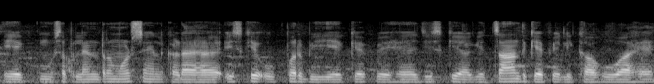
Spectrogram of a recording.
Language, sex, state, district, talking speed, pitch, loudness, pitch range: Hindi, male, Rajasthan, Bikaner, 145 wpm, 120 Hz, -19 LUFS, 115-125 Hz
